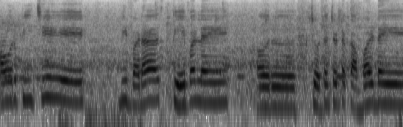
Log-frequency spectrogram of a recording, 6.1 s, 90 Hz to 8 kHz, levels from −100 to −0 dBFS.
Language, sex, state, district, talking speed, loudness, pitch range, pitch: Hindi, female, Maharashtra, Mumbai Suburban, 110 wpm, -14 LUFS, 200-230 Hz, 215 Hz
